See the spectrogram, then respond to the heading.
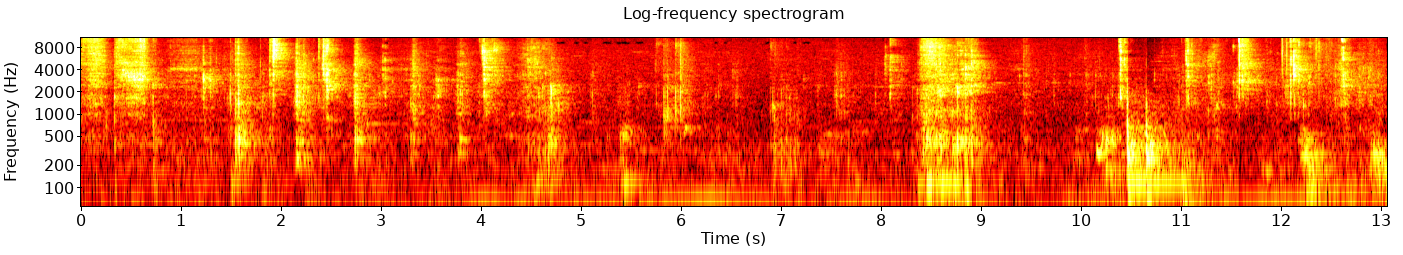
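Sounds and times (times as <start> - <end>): wet chewing clicks: 1.2 - 4.9.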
